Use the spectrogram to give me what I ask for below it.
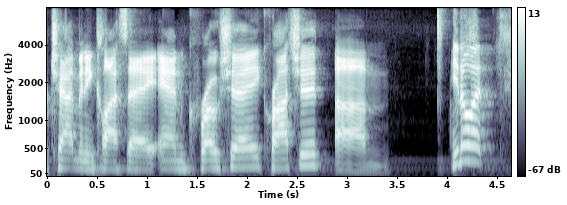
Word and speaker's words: Crochet: and the closers to crochet or crotchets it is it is it is crochet i just looked it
